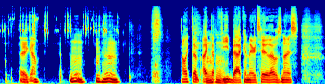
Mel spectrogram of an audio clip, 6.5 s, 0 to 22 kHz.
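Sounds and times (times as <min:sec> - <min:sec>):
cricket chirping sound effect: 0:00.0 - 0:02.5
speech: 0:00.1 - 0:06.3.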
